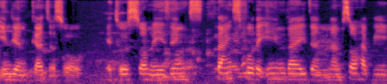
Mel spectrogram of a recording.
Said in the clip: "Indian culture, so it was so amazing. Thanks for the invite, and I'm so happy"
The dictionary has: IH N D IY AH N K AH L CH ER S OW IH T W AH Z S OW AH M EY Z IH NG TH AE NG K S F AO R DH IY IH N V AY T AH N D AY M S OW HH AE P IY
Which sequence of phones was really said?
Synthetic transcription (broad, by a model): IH N D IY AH N K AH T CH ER S OW IH T W AH Z S OW AH M EY Z IH NG TH AE NG K S F AO R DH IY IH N V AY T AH N AY M S OW HH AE P IY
